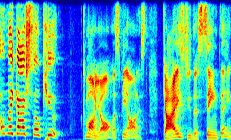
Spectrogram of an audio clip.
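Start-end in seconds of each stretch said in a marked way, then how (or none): 0.0-1.2 very high-pitched, cute-animal voice. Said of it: "Goes up a tone, a pitch".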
